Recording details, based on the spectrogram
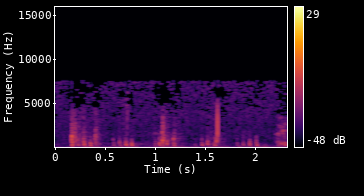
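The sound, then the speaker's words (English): The hooves of an approaching chestnut horse clip-clop in a steady, uneven rhythm, each hoofbeat a sharp hollow knock, fairly loud, with no voices over them. “That's that chestnut horse he rides.”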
